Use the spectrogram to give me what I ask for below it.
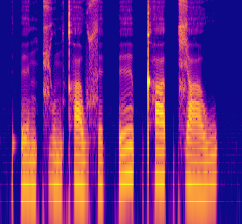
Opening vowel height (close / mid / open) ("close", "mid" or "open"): mid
